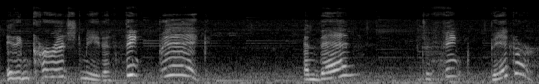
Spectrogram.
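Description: A young adult woman reading a children's picture book aloud expressively, with dramatic pauses and emphasis. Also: very high-pitched, very animated, over music. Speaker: storybook reader for a children's church message. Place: outdoors on a wooden deck among trees.

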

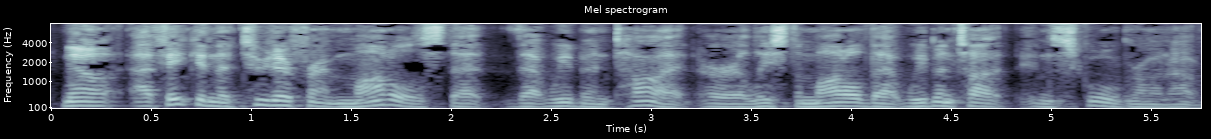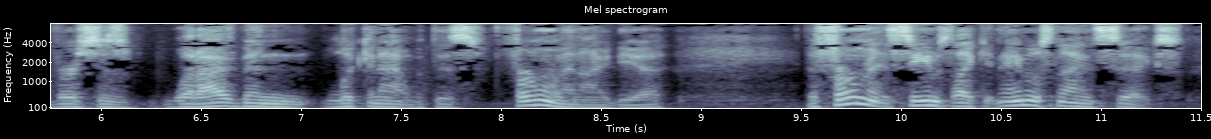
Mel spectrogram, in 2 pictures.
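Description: A man's voice: medium pitch, animated, a little fast, darkish tone, breathy edge. A man interviewing a guest in casual conversation, thinking aloud and searching for words with many fillers.

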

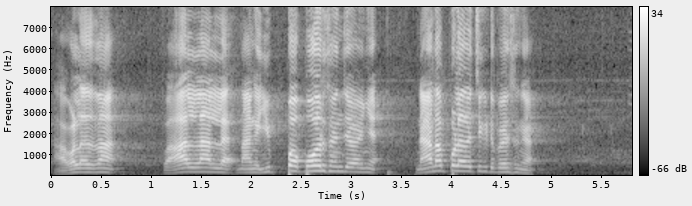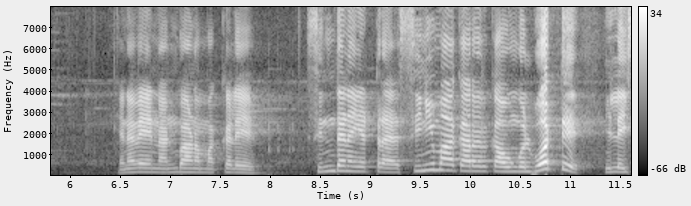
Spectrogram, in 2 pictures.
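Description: A young man delivers a fiery rally speech in a very high voice. His tone is piercing and sharp. He swings between street slang and formal oratory with strong emphasis. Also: clean tone. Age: young adult. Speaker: party speaker at a public meeting.

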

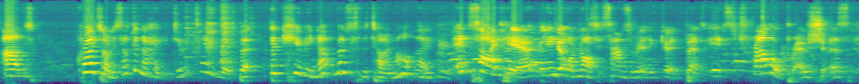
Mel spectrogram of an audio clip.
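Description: Woman doing a chatty birthday tribute, high voice, echoey room full of people. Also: big pitch swings, moderate pace, a crowd in the background. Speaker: presenter of a gift. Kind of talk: party tribute speech. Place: club function room.

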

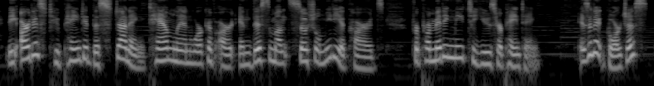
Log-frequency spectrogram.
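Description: A woman's voice: medium pitch, no echo. A woman hosting a podcast, reading scripted narration in a formal, articulate way. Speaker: podcast host, folklorist.

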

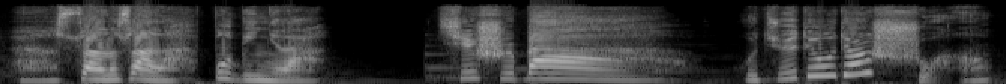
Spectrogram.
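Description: A woman acts a playful, gossipy young woman in an audiobook drama. Her voice is high and very animated. She chatters and teases in exclamations over faint music. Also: a little slow. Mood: playful, prying. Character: bubbly, teasing, gossipy young female best friend.

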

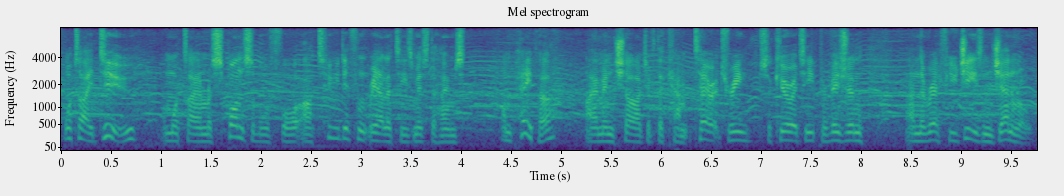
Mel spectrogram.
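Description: An actor playing a harried, defensive city hall official in a video game, speaking formally and precisely. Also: male voice, a little high, quick pace, over a noisy crowd, very noisy, natural voice. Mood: resigned, explanatory. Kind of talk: video game cutscene acting.

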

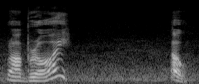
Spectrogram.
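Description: A clever young upper-class woman in a radio play, cool and mocking. She speaks slowly and archly, her mid-range voice rising and falling freely. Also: fairly low pitch, sing-song, fairly bright tone, a little hiss or hum, full character voice. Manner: arch, self-possessed. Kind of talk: radio drama acting.

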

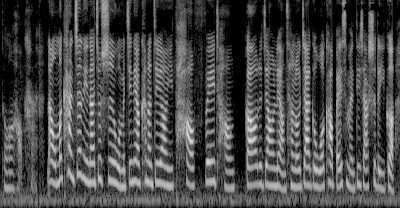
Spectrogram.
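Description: A woman's voice: on the high side, fast, hardly any pauses. A woman real estate agent walking through a house under construction, chatting casually and mixing English terms into her talk. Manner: drops to a soft, near-whispered voice at times. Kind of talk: casual walkthrough tour. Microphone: handheld phone camera.

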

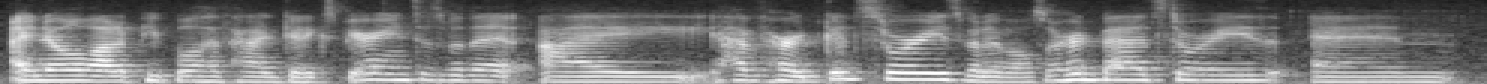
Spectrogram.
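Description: A young woman vlogging casually from her bedroom, chatty and rambling with lots of ums and likes, her voice raspy from just waking up. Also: fairly low pitch, steady tone, normal speed. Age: young adult. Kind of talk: casual vlog chat. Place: bedroom at home. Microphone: camera in front at desk.

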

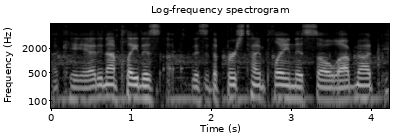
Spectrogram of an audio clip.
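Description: A man's voice: medium pitch, flat delivery, normal speed, faint music behind. A man giving casual, sarcastic, sweary let's play commentary, joking and reading game text aloud. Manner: sarcastic, profane. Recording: clear background noise.

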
